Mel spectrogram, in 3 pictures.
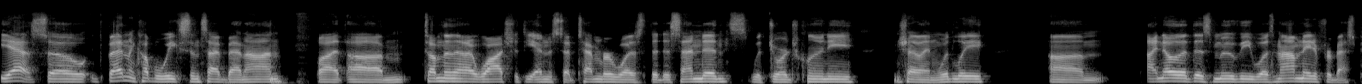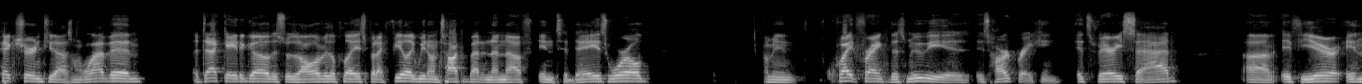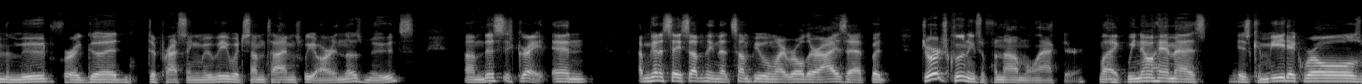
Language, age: English, 10-29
